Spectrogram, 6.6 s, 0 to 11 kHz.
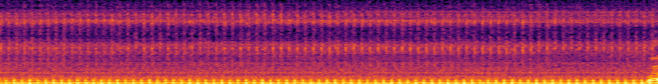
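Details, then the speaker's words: MTD push blower with Honda 5 hp single-cylinder engine, run after sitting 2+ years with old fuel dumped and fresh gas added, on the ground; even steady putt about three firings a second, no misses; normal idle. "like a honda it idles real well i want to turn up the idle a little bit on the uh high speed just a little bit it seems like it could run a little faster"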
